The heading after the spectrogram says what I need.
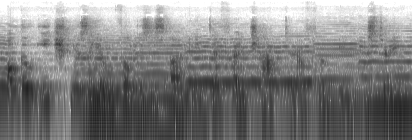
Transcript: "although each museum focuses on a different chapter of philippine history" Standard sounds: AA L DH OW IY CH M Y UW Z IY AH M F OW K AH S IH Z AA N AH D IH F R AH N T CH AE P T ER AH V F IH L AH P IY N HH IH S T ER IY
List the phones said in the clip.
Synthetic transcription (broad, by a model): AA L DH OW IY CH M Y UW Z IY AH M F OW K AH S IH Z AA N AH D IH F R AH N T CH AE P T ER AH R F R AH B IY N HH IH S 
